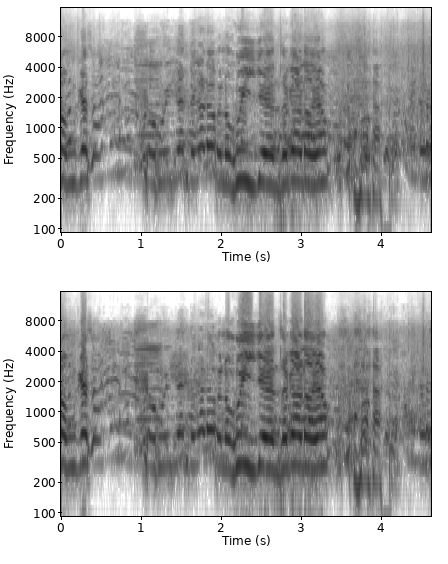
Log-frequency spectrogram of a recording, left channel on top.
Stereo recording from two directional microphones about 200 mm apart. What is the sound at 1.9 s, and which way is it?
Speech, 25° left (ahead or behind).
